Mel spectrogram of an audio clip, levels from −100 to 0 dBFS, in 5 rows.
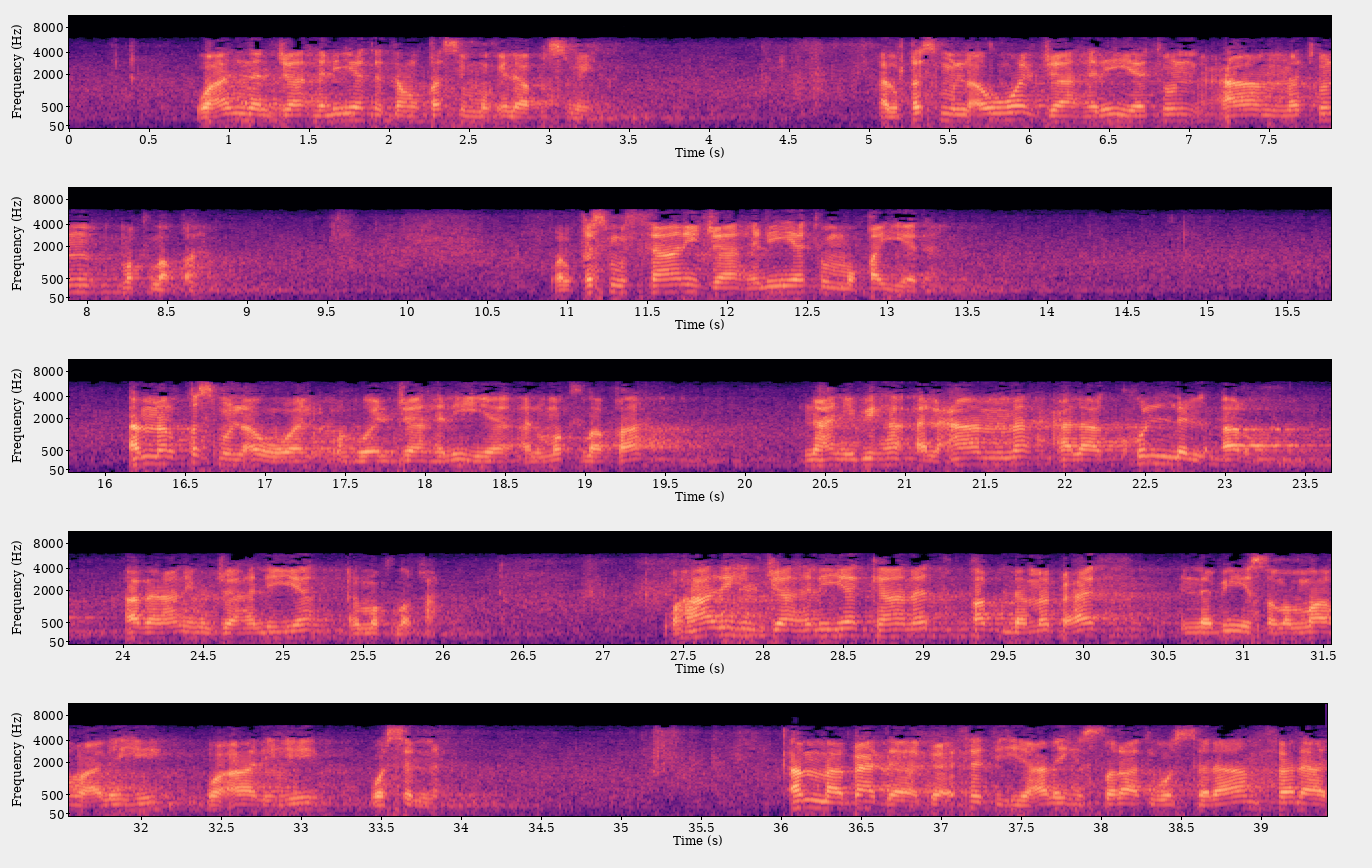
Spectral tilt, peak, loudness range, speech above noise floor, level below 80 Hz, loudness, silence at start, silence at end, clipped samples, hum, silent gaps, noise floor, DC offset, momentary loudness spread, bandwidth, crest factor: -3.5 dB/octave; -2 dBFS; 5 LU; 23 dB; -58 dBFS; -21 LUFS; 0 s; 0 s; under 0.1%; none; none; -44 dBFS; under 0.1%; 21 LU; 6.4 kHz; 22 dB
